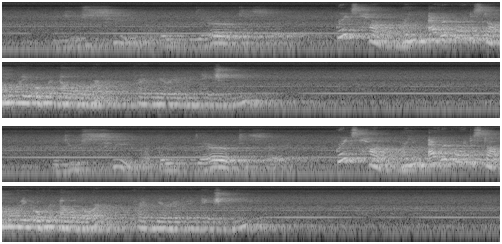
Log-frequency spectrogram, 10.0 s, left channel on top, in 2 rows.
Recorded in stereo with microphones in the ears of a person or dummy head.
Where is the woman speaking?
15° right (ahead or behind), 0.9 m.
